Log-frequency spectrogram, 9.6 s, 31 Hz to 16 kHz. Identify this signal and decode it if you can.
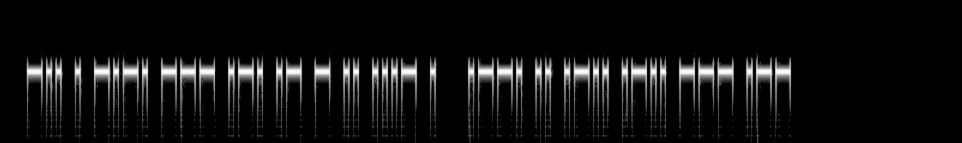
Morse code, heard as a keyed tone, about 26 wpm, 700 Hz. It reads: DECORATIVE PILLOW
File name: practice / 25wpm / Difficult Words - Speed-Racing with Hints - 25wpm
